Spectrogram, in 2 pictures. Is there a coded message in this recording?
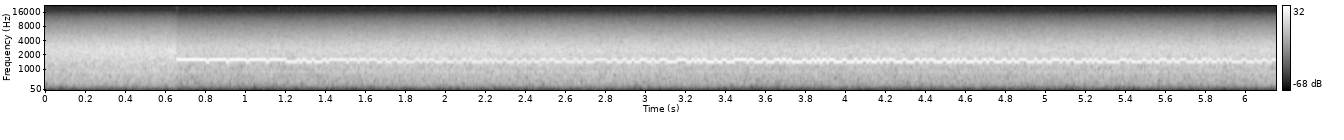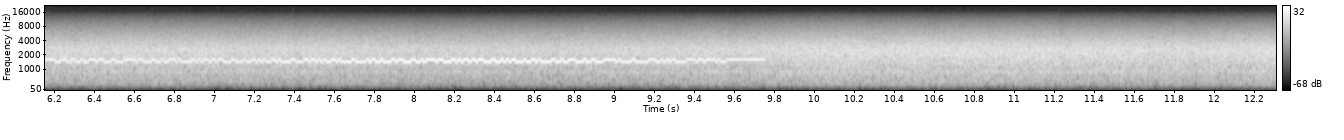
Yes: RTTY (75 baud, 170 Hz shift) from 0.7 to 9.8 s, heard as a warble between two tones, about 1500 Hz centre, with radio static. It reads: QUINA ES LA MILLOR MANERA DANAR AL CASTELL DE VILAMALEFA SENSE AGAFAR EL METRO?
